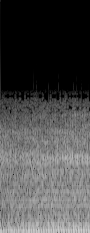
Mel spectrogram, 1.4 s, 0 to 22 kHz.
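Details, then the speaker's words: Ford F-100 with Cummins ISBe diesel, 197,000 km, power loss, flashing check engine, code 723-2: dense heavy clatter, loud at rear timing gear area; worn timing gears suspected, unconfirmed. "si escuchamos y se escucha tiene un ruido fuerte en la parte de atrás que sería la distribución de este motor Cummins"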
